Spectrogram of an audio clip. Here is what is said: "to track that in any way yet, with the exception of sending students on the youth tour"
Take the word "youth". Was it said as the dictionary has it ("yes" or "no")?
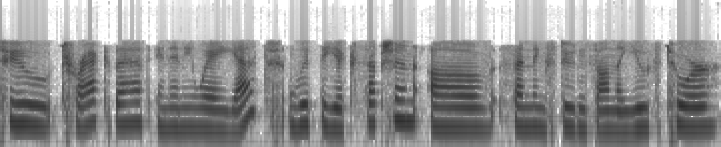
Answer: yes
